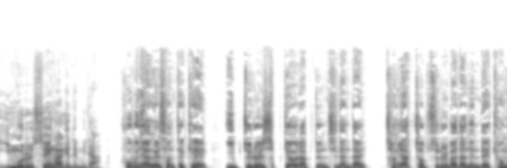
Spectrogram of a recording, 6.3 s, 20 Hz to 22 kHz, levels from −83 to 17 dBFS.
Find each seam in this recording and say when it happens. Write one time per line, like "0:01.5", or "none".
0:01.4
